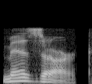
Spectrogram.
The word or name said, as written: mesarch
